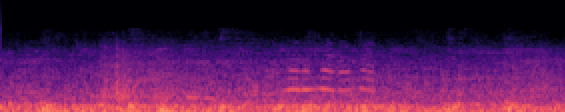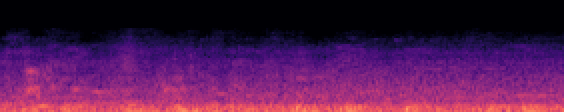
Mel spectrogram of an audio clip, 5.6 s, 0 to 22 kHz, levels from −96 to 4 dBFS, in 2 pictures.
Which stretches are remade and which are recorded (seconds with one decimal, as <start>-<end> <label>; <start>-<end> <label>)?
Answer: 0.0-2.7 recorded; 2.7-4.5 remade; 4.5-5.6 recorded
